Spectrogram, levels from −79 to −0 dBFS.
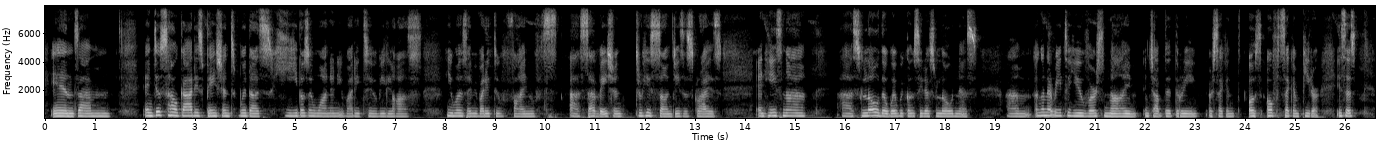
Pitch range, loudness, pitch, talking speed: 180-200 Hz, -26 LUFS, 185 Hz, 130 wpm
